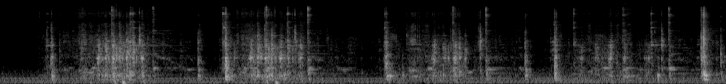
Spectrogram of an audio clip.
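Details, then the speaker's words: Craftsman self-propelled mower engine, not locked up: each cord pull spins it over freely and quickly with no compression resistance or firing; zero compression, likely from never changing or checking oil (nothing on dipstick), fresh gas in it. "Zero compression in this thing. Likely because its prior owner never bothered to change, let alone check the oil."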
